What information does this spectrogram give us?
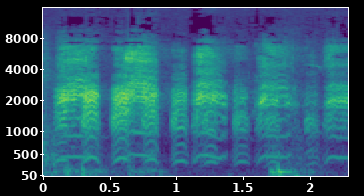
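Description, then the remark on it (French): A run of loud, nasal duck quacks, about six in quick succession with short gaps, with no talking over them. “Vous avez entendu quelques canards passer.”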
